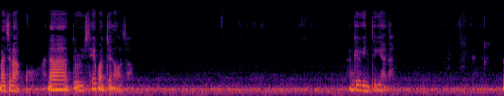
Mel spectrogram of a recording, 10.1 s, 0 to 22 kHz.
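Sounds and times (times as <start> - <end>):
low hum: 0.0 - 10.0
crochet hook rustling in yarn: 4.4 - 6.5, 8.4 - 9.7.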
